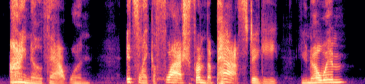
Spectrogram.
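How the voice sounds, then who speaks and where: This is a put-on character voice, female-sounding and raspy. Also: medium pitch for a woman, moderate pace. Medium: read story. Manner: talks out of the side of her mouth, ungrammatical.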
